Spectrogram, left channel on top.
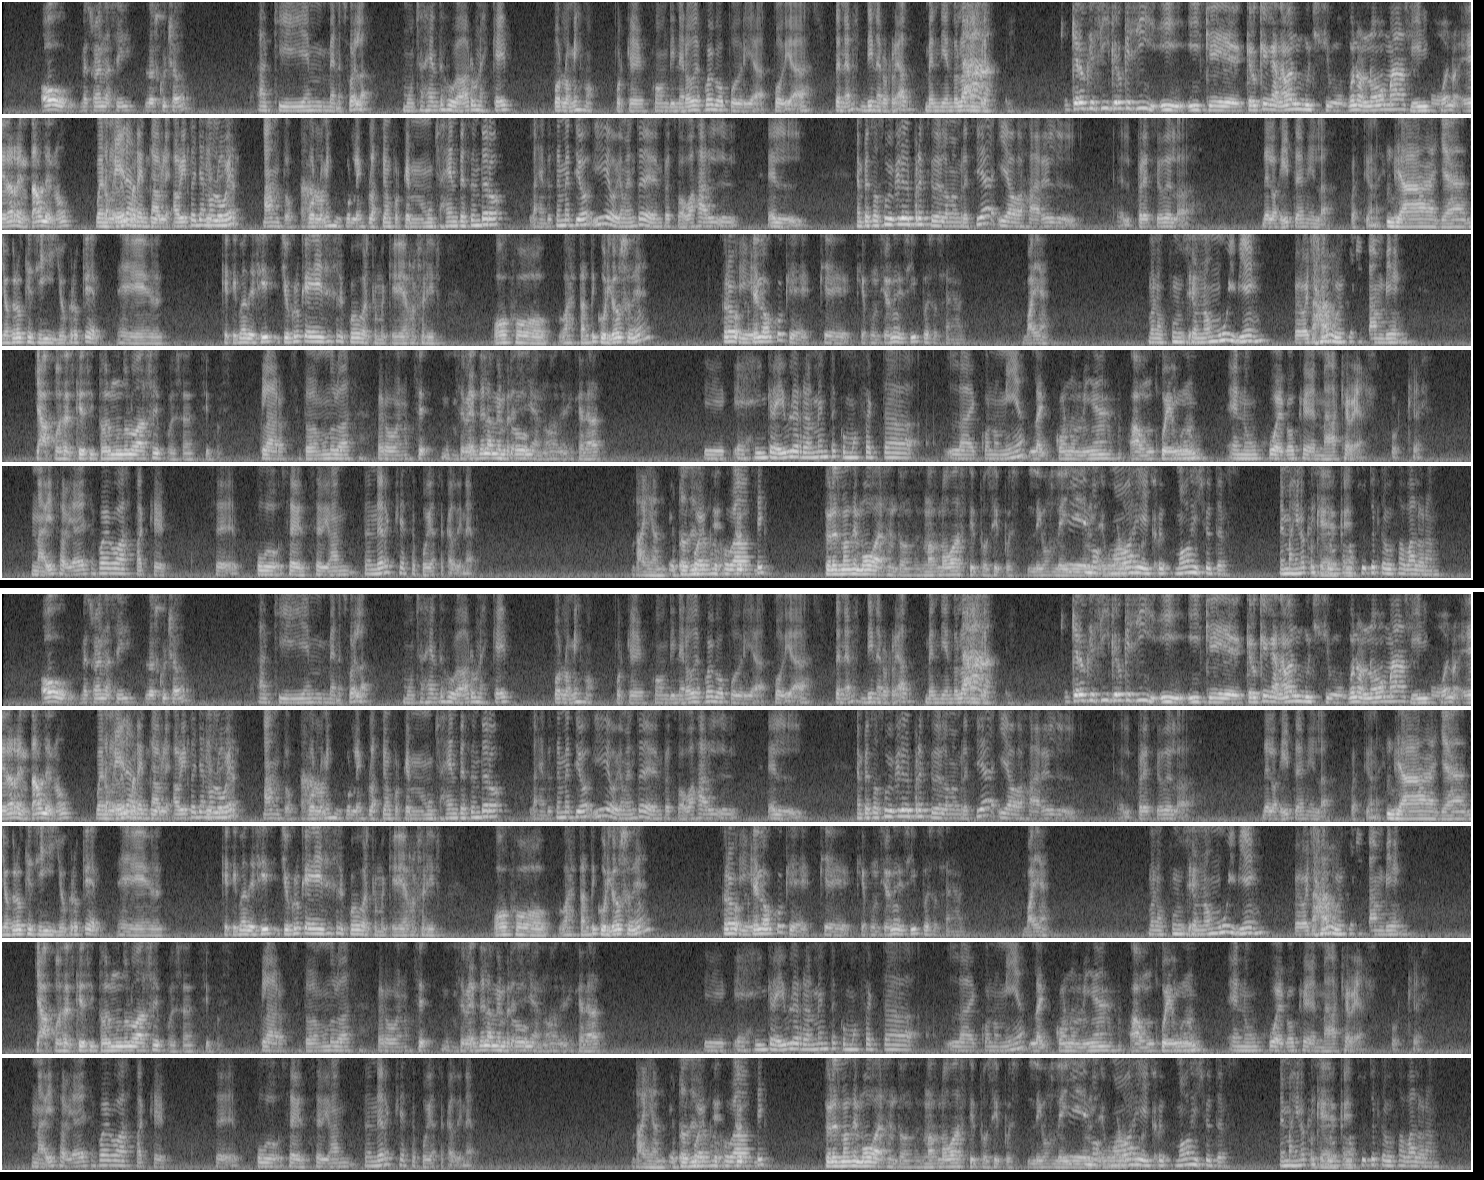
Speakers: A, on the left; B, on the left.
A: Oh, me suena, sí. ¿Lo he escuchado?
B: Aquí en Venezuela, mucha gente jugaba RuneScape por lo mismo, porque con dinero de juego podría, podías tener dinero real vendiendo la
A: Ah,
B: membresía.
A: creo que sí, creo que sí. Y, y que creo que ganaban muchísimo. Bueno, no más,
B: Sí,
A: o bueno, era rentable, ¿no?
B: Bueno,
A: Teniendo
B: era
A: en cuenta
B: rentable.
A: que,
B: Ahorita ya
A: que
B: no
A: sea.
B: lo es tanto,
A: Ajá.
B: por lo mismo, por la inflación, porque mucha gente se enteró, la gente se metió y obviamente empezó a bajar el, el- empezó a subir el precio de la membresía y a bajar el, el precio de la, de los ítems y las cuestiones
A: Ya,
B: que
A: ya, yo creo que sí, yo creo que, eh, ¿qué te iba a decir? Yo creo que ese es el juego al que me quería referir. Ojo, bastante curioso, ¿eh? Pero
B: sí
A: qué loco que, que, que funcione así, pues, o sea, vaya,
B: Bueno, funcionó
A: entonces,
B: muy bien, pero ya
A: ajá,
B: no funciona tan bien.
A: ya, pues es que si todo el mundo lo hace, pues ah, sí, pues,
B: Claro, si todo el mundo lo hace, pero bueno,
A: se,
B: mm,
A: se vende
B: es-
A: la membresía,
B: eso
A: ¿no? En general,
B: sí, es increíble realmente cómo afecta la economía
A: la economía a un juego,
B: en
A: ¿no?
B: un, en un juego que nada que ver, porque nadie sabía de ese juego hasta que se pudo, se, se dio a entender que se podía sacar dinero.
A: Vaya,
B: ¿Qué
A: entonces,
B: otros juegos
A: eh,
B: has jugado
A: tú,
B: así?
A: tú eres más de MOBAs, entonces, más MOBAs tipo, sí, pues, League of Legends,
B: Sí,
A: eh, World
B: mo-
A: of
B: MOBAs y,
A: Warcraft,
B: shoo- MOBAs y shooters. Me imagino que
A: ok,
B: si te gustan
A: ok.
B: los shooters, te gusta Valorant.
